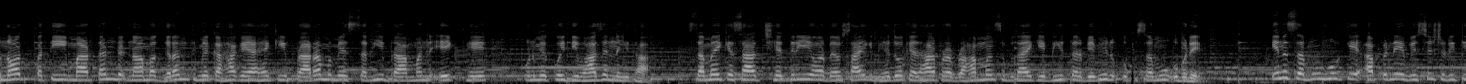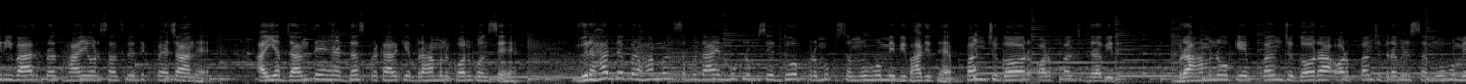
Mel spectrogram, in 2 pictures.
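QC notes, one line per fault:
11.30–11.38 s, corrupt frame decoded: a short noisy squeak peaking at about -30 dBFS. Damaged bits across several frames put energy at wrong frequencies.
12.66 s, corrupt frame decoded: a brief blip around -35 dBFS. One damaged frame decoded anyway, so energy lands briefly at wrong frequencies.
17.98–18.04 s, corrupt frame decoded: a chirpy burst reaching about -25 dBFS. A few consecutive frames carried misread gains or codes.
24.39–24.43 s, corrupt frame decoded: the loudest blip, near -15 dBFS. A single bad frame played with wrong gains or misread codes, causing a burst of noise.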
